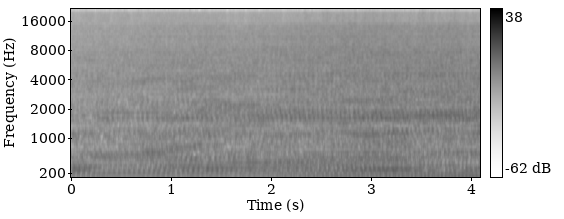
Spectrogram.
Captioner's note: engine revving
